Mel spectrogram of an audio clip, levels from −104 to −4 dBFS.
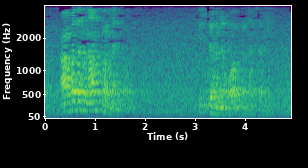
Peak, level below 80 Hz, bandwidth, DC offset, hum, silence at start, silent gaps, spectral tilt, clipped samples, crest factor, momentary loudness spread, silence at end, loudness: -8 dBFS; -62 dBFS; 4 kHz; under 0.1%; none; 0 s; none; -9 dB/octave; under 0.1%; 18 dB; 19 LU; 0 s; -23 LUFS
